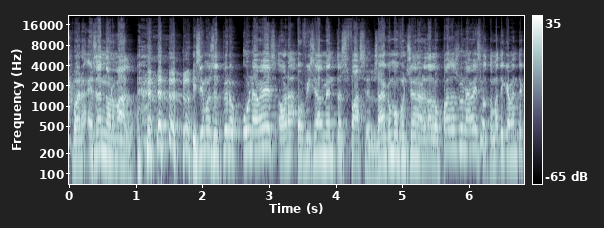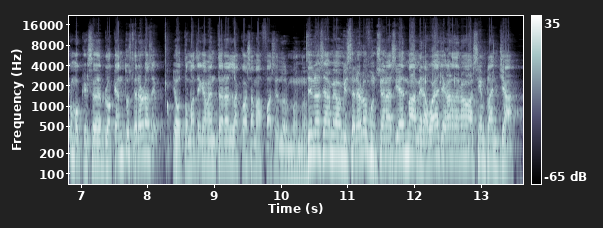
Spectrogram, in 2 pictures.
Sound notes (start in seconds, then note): 8.2 pop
